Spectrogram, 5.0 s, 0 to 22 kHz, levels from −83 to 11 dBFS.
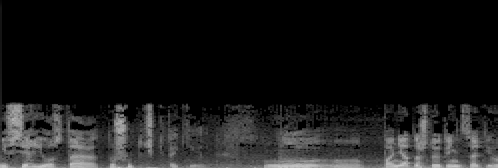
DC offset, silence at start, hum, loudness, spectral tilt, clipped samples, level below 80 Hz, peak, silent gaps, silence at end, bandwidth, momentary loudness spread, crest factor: under 0.1%; 0 s; none; -18 LUFS; -4.5 dB/octave; under 0.1%; -38 dBFS; -4 dBFS; none; 0 s; 8.8 kHz; 17 LU; 14 dB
